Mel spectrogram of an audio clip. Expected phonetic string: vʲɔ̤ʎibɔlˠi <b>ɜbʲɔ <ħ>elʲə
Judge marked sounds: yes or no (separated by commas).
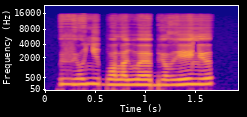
no, no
